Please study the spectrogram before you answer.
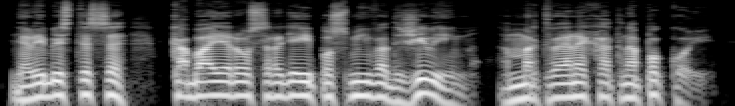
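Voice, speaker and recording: A man's voice: mid-range voice, a bit bright, no echo, studio quality, close to an everyday voice. A man doing Karmo, a furious hot-headed pirate. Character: hot-tempered pirate man, fierce and proud.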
